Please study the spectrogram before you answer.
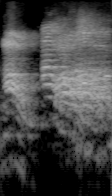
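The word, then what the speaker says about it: νῦν: e ini a Misnya now now Bukan no tapi now now now i n terus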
